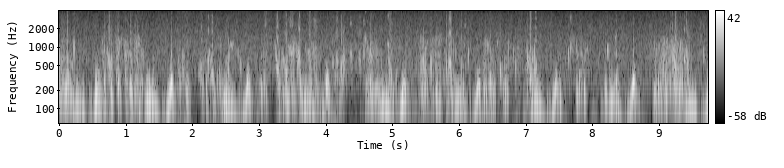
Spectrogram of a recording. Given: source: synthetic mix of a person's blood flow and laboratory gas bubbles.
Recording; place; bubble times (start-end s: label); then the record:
Doppler ultrasound of blood flow; precordium
0.00-0.28 s: bubbles
0.62-1.29 s: bubbles
1.40-1.44 s: bubbles
1.77-2.00 s: bubbles
2.08-2.63 s: bubbles
2.67-2.75 s: bubbles
2.99-3.15 s: bubbles
3.20-3.93 s: bubbles
4.08-4.32 s: bubbles
4.36-4.44 s: bubbles
4.48-4.86 s: bubbles
4.91-5.08 s: bubbles
5.39-6.18 s: bubbles
6.35-6.94 s: bubbles
6.98-7.19 s: bubbles
7.49-7.58 s: bubbles
7.62-7.94 s: bubbles
8.17-8.41 s: bubbles
8.89-9.49 s: bubbles
9.65-9.71 s: bubbles
From the record:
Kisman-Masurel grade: 342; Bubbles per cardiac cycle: rolling drumbeat, 9 or more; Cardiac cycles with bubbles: 100%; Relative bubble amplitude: moderate (0.250 to 0.450); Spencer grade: 3 (all of the cardiac periods contain showers or single bubble signals, but not dominating or overriding the cardiac motion signals); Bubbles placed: only in the low amplitude regions of the cardiac cycle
